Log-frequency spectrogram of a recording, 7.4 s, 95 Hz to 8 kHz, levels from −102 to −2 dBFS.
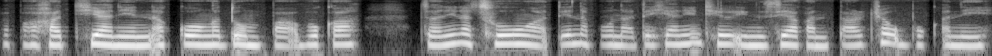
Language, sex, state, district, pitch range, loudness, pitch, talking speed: Mizo, female, Mizoram, Aizawl, 230-250 Hz, -18 LUFS, 235 Hz, 215 wpm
